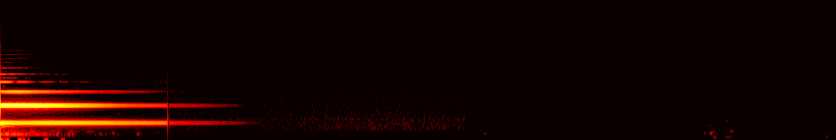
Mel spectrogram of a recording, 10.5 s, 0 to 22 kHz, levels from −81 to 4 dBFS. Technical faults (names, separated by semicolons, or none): input switched to a poorer device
